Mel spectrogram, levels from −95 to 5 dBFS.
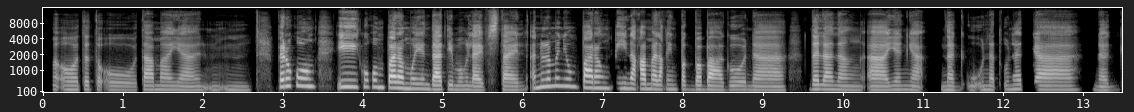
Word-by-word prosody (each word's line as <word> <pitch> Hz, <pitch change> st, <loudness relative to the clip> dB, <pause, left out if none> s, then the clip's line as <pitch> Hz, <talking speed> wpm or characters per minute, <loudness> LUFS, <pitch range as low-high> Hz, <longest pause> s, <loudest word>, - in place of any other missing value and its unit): Oo 175 Hz, -1 st, -5 dB
totoo, 160 Hz, -3 st, -9 dB
tama 170 Hz, 0 st, -2 dB
'yan, 160 Hz, -1 st, -5 dB
mm. 160 Hz, -1 st, -16 dB, 0.4 s
Pero 315 Hz, +2 st, +7 dB
kung 320 Hz, -2 st, +1 dB, 0.2 s
ikukumpara 285 Hz, -4 st, +5 dB
mo 220 Hz, -, -4 dB
'yong 210 Hz, -2 st, -3 dB
dati 180 Hz, +1 st, +6 dB
mong 170 Hz, -1 st, -8 dB
lifestyle 160 Hz, +1 st, +2 dB
ano 245 Hz, +4 st, -3 dB
naman 330 Hz, +1 st, -2 dB
'yong 310 Hz, -3 st, -5 dB
parang 245 Hz, -2 st, +3 dB
pinakamalaking 205 Hz, -4 st, +1 dB
pagbabago 170 Hz, -2 st, -2 dB
na 155 Hz, -1 st, -2 dB, 0.3 s
dala 185 Hz, -2 st, +2 dB
ng, 165 Hz, -2 st, -5 dB
ah, 160 Hz, -1 st, +3 dB
'yan 170 Hz, +1 st, -4 dB
nga 160 Hz, -2 st, -3 dB, 0.2 s
nag-uunat-unat 165 Hz, +3 st, -8 dB, 0.2 s
ka, 175 Hz, -1 st, +2 dB, 0.6 s
nag 150 Hz, -3 st, -6 dB
175 Hz, 125 wpm, -24 LUFS, 160-220 Hz, 0.6 s, Pero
